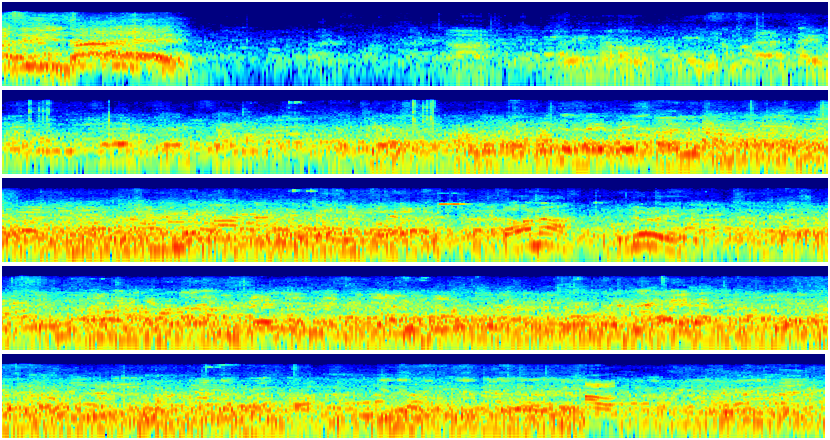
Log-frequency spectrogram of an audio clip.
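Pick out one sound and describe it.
A crowd of men and women talk and shout over one another, close by.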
